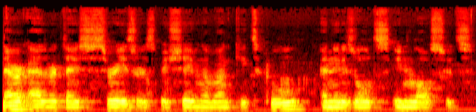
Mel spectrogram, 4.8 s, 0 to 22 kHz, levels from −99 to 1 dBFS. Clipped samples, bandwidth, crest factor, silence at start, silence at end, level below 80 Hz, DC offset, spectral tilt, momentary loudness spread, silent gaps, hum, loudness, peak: under 0.1%; 16.5 kHz; 16 dB; 0.05 s; 0.05 s; -54 dBFS; under 0.1%; -6 dB/octave; 9 LU; none; none; -20 LUFS; -4 dBFS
